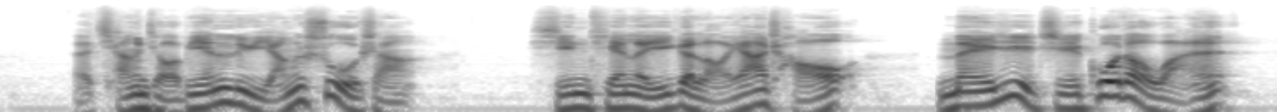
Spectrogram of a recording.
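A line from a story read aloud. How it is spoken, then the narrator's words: Laughing. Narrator (Chinese): 那种地道人笑道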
